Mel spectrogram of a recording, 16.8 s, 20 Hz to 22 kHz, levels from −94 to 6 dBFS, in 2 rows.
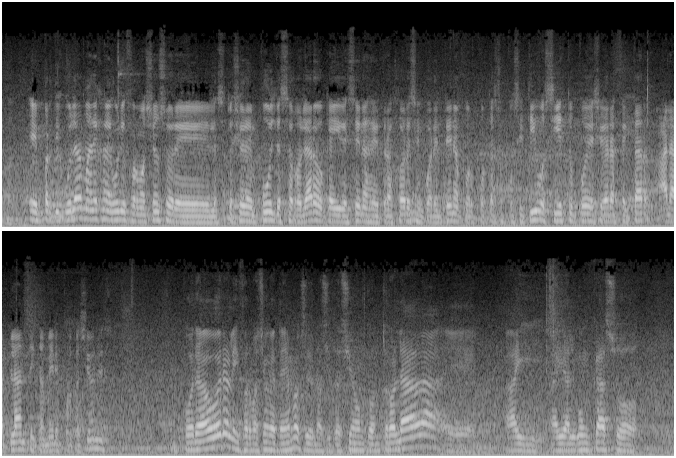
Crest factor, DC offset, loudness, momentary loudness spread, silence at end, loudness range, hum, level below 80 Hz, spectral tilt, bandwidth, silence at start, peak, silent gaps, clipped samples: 14 dB; 4%; -20 LUFS; 9 LU; 0 s; 3 LU; none; -40 dBFS; -7 dB/octave; 13 kHz; 0 s; -6 dBFS; none; under 0.1%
